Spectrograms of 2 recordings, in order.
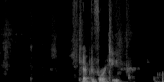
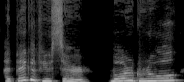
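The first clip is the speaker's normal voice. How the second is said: higher, hammed-up pleading beggar voice; begging plea; 7 semitones higher, 4 dB louder, much slower than usual. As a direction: beg for more food like a theatrical orphan, pitched up. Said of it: "And he always goes".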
